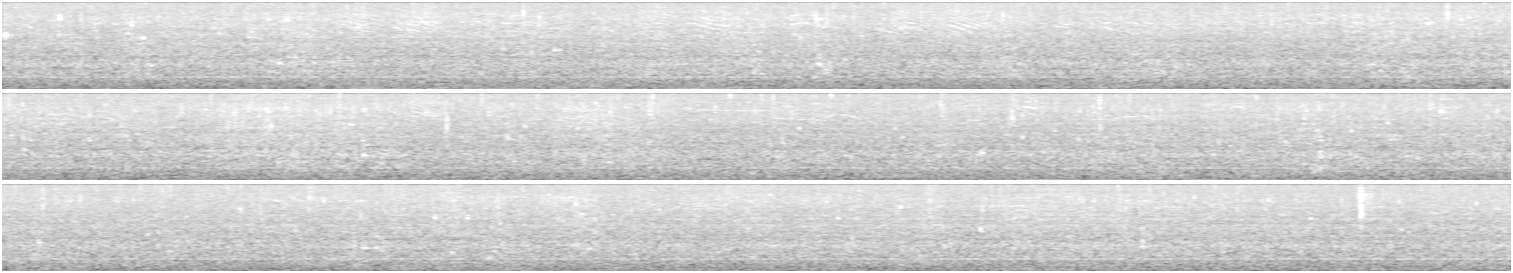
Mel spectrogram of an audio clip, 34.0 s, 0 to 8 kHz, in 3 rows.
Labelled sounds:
16.5	17.1	Pacific white-sided dolphin, 4.1 to 4.4 kHz

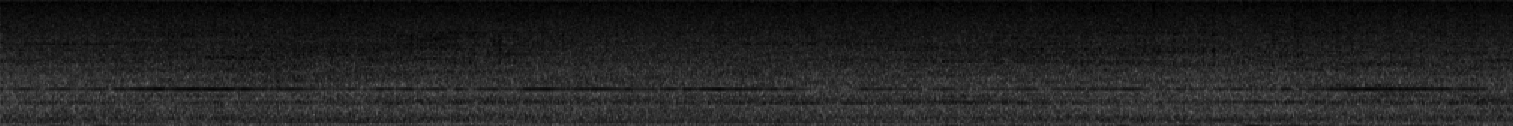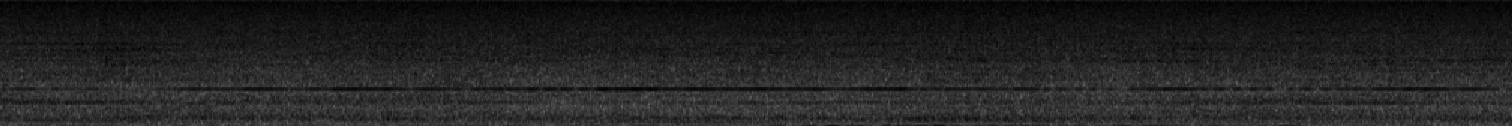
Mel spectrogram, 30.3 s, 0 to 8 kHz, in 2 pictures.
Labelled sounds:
13.4	13.8	vessel noise, 0.80 to 1.0 kHz

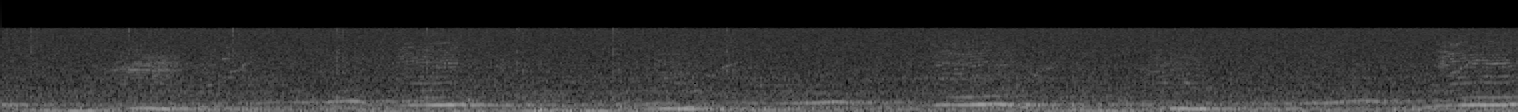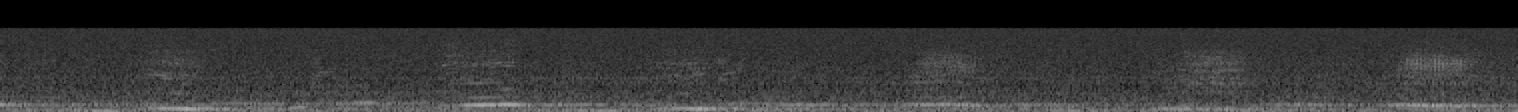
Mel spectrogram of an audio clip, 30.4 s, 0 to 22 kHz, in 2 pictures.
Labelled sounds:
1.1	1.6	humpback whale, 1.6 to 2.3 kHz
3.9	4.6	humpback whale, 0.99 to 4.6 kHz
14.5	15.1	humpback whale, 1.3 to 3.0 kHz
16.6	16.9	humpback whale, 1.2 to 1.6 kHz
19.8	20.4	humpback whale, 0.99 to 2.3 kHz
21.9	22.2	humpback whale, 2.0 to 2.2 kHz
24.6	24.9	humpback whale, 1.5 to 2.8 kHz
29.2	29.8	humpback whale, 1.6 to 2.5 kHz

